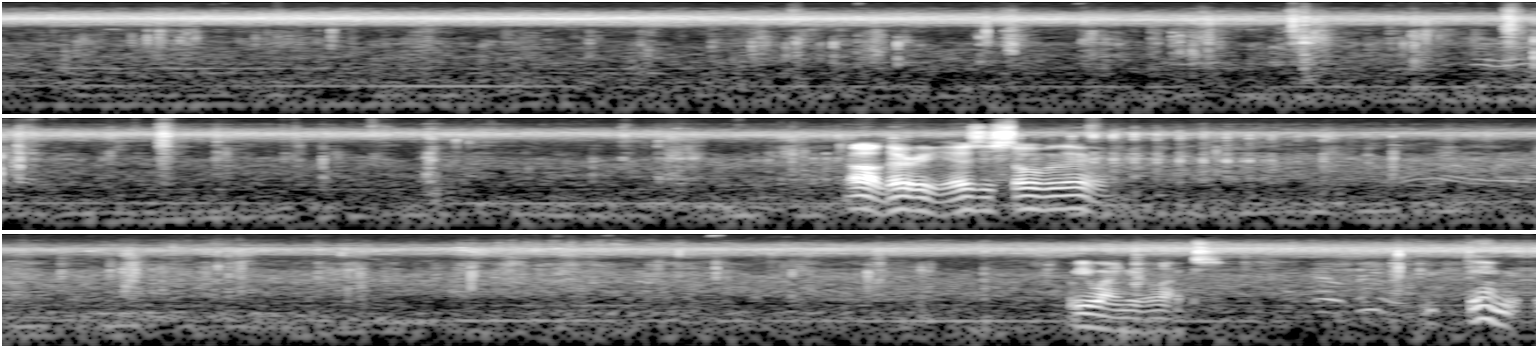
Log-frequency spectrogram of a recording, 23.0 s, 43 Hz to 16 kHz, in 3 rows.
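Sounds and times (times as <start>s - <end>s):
faint clicks and ticks: 13.1s - 14.8s.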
